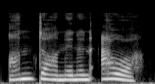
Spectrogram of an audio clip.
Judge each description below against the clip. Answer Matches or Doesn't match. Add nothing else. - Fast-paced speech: Doesn't match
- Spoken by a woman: Matches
